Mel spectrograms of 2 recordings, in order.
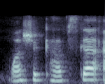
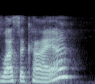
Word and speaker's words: Wasikowska: Wasikowska. I actually watched a video of her pronouncing her name because for some reason I thought it was Wasikaya, but it's not.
